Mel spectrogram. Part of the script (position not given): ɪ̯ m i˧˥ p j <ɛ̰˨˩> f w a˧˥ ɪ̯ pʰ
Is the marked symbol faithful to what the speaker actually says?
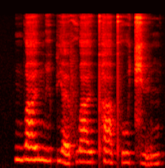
yes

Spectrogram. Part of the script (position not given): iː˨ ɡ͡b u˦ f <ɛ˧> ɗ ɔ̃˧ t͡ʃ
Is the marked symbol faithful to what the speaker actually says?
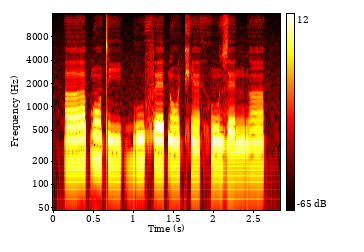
no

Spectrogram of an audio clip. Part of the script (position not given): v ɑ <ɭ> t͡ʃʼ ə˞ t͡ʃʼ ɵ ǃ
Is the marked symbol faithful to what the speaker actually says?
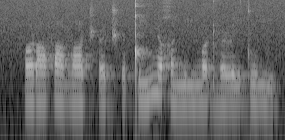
no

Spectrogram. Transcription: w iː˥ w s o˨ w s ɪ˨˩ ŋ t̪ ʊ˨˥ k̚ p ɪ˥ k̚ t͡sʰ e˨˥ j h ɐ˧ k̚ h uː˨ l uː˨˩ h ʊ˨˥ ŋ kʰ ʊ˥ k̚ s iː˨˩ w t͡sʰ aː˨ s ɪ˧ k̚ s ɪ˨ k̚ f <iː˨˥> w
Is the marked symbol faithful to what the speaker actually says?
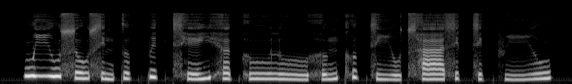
yes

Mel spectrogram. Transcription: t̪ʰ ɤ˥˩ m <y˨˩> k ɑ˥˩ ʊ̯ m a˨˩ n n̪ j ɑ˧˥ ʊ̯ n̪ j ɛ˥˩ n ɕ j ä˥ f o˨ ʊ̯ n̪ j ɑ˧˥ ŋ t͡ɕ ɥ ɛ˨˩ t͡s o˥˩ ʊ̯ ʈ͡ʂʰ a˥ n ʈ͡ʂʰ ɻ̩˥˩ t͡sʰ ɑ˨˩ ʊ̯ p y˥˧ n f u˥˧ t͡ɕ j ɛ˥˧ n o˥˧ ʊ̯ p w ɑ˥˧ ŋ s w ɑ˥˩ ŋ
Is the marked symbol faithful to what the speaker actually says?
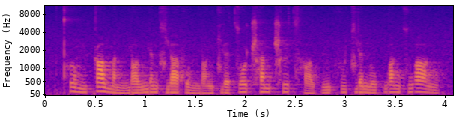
no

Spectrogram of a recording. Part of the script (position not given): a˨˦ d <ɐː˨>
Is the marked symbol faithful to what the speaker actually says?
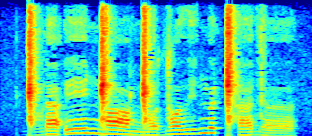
yes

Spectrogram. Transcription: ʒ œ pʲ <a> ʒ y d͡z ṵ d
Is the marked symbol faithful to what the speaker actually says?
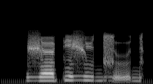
no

